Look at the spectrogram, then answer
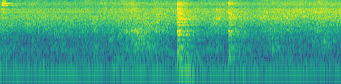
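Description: Sausages frying in a pan on a turned-down burner, a soft continuous sizzle with a low hum beneath and a couple of sharper spatters or utensil clicks.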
